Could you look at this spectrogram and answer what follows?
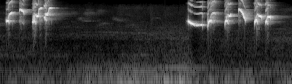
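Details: Caged orange-headed thrush in breeding condition, singing to challenge a rival. It gives three fast warbled whistles, a second of quiet with faint low hum, then a lively string of six high, slurred, rising-and-falling whistled notes.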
